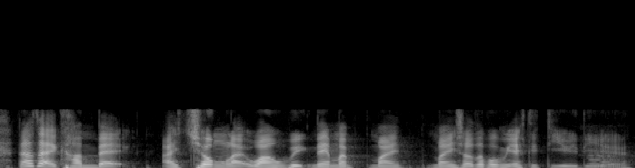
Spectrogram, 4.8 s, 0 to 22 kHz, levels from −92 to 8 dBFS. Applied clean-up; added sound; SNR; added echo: none; none; none; none.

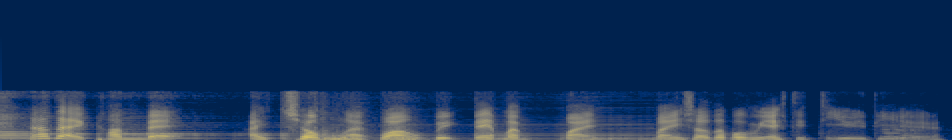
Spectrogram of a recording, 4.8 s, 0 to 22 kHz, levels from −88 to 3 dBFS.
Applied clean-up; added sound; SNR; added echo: neural mask model RNNoise.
